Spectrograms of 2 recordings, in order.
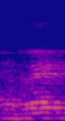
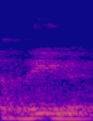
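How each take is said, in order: First: The vowel is short, like in 'bed'. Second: The vowel is long, like in 'seed'. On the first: The reading happened in the past. "Pronunciation ಮಾಡಿದ್ದೆ ರೆಡ್ ಅಂತಂದ ಓದಿದ್ದೆ ಅಂತ" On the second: It is the base present form of the verb. "ಇಲ್ಲಿ ನಾನು pronunciation ಮಾಡ್ತಾ ಇದ್ದೀನಿ ರೀಡ್"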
